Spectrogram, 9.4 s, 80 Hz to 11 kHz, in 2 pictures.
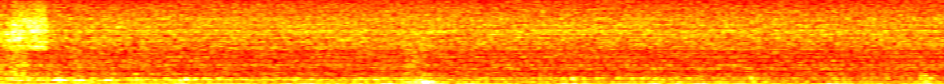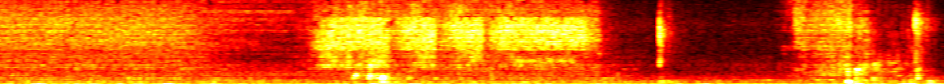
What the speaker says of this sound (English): I'm going to add 1, 2, 3, 4 tablespoons of white vinegar and 1 liter of water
